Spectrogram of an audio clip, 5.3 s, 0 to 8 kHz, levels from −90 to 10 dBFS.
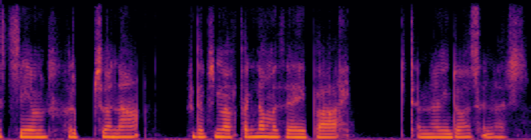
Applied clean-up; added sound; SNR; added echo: neural diffusion model UNIVERSE++.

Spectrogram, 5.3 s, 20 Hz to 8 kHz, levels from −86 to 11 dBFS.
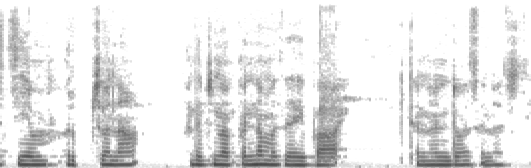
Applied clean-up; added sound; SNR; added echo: classical method spectral subtraction.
